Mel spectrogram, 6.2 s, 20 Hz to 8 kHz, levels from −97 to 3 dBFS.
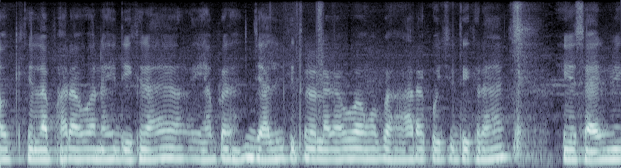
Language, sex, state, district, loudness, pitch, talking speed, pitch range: Hindi, male, Punjab, Fazilka, -15 LUFS, 125 Hz, 250 wpm, 125-130 Hz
